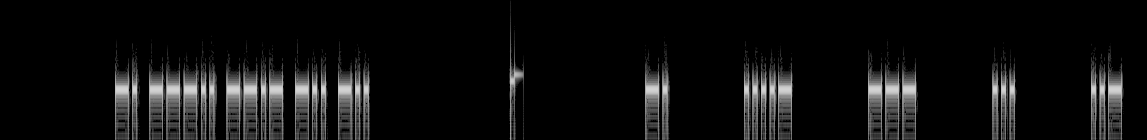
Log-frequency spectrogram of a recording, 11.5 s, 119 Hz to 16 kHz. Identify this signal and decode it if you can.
Morse code, heard as a keyed tone, about 28 wpm, spaced as for 14 wpm, 700 Hz. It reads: N8QDD N4OSU
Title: USA Call Signs - 5 Characters - 6x Character Spacing - 28wpm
